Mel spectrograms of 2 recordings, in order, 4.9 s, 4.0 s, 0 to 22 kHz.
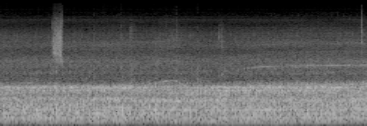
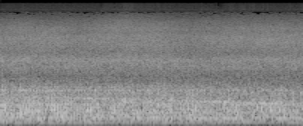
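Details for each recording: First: South Bend 14-inch swing tool room lathe, 480V 3-phase: loud dense gear clatter and whir from the gear driving the lead screw, while the spindle itself runs smooth. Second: South Bend 14" swing tool room lathe, 480V 3-phase: the spindle gives a steady, even, smooth whir with no knocks or rising whine. The gear driving the lead screw is noted as quite noisy.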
